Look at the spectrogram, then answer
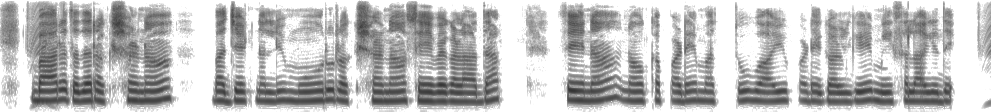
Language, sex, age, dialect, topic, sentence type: Kannada, female, 18-24, Mysore Kannada, banking, statement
